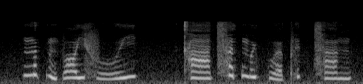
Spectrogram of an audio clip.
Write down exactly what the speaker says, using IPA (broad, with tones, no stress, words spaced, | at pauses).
n̪ɐ˥k̚ɐ˨˩npɔː˧jfuː˨˥j | kʰaː˨t͡sʰɐ˥t̚mɵ˧ɥ kʷœː˨˩pʰɪ˥k̚t͡sʰɐ˧ŋ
